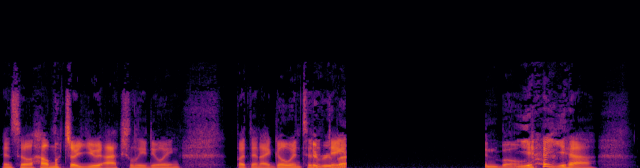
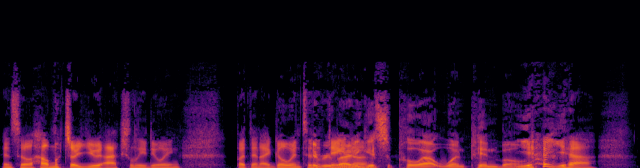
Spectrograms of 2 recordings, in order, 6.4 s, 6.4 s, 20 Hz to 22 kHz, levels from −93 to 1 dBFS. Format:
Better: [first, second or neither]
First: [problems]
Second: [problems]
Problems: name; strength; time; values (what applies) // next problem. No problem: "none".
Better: second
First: audio cutting out; at 3.5 s for 1.5 s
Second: none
